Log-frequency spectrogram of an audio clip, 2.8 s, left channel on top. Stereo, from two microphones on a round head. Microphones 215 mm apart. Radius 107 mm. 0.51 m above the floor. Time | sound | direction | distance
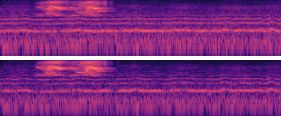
0.4 | a bird | 45° right (ahead or behind) | 2.5 m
